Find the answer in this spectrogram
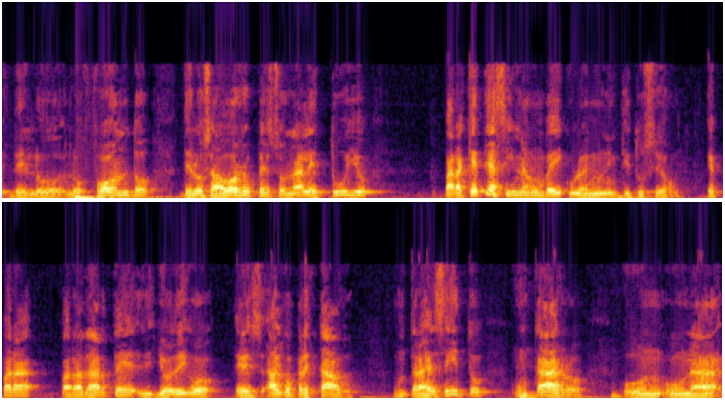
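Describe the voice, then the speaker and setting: An older man talks through personal finance like he's telling stories, slipping into little acted-out quotes and pausing on fillers. His voice sits at a middle pitch. The recording is dull and lo-fi. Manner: storytelling, acts out quotes, frequent fillers. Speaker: guest speaker on finance. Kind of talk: casual explanatory talk. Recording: dull lo-fi sound.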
